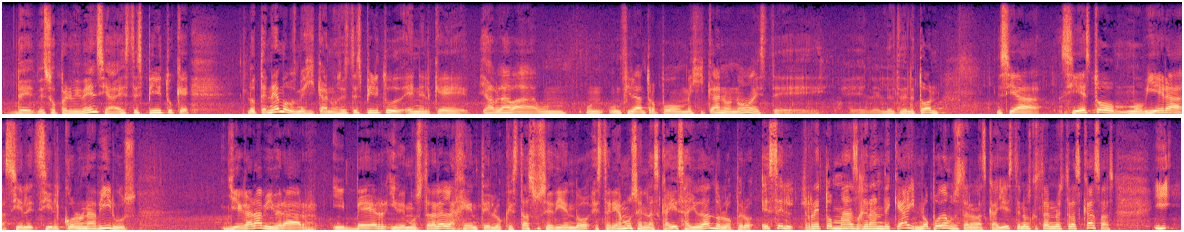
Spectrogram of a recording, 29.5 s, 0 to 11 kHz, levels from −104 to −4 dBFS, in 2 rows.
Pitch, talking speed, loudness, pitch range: 160 Hz, 155 wpm, -13 LUFS, 145-185 Hz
